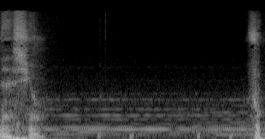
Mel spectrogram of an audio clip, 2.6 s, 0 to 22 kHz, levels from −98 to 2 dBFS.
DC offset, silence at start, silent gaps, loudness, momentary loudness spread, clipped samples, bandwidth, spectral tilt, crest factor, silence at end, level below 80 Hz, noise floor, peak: under 0.1%; 0 s; none; -41 LUFS; 20 LU; under 0.1%; 16 kHz; -4 dB/octave; 20 dB; 0 s; -44 dBFS; -55 dBFS; -18 dBFS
